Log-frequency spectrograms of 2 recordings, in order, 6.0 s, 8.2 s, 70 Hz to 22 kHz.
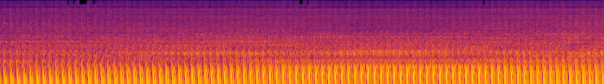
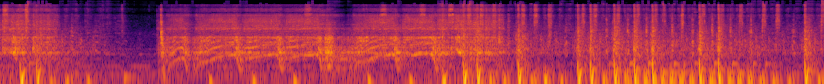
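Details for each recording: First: Cub Cadet 2146 lawn tractor, 14 hp Linamar single-cylinder, sat 3 years, after choke repair; steady even thump about four beats a second, no misses or knocks. Normal idle, though fuel leaks from the rotten carburetor bowl. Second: Cub Cadet 2146 lawn tractor, 14 hp single-cylinder Linamar engine, sat 3 years; frozen choke, weak battery, full throttle: starter churns in uneven bursts, then sputtering firing pulses that never settle into steady idle; hard starting.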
